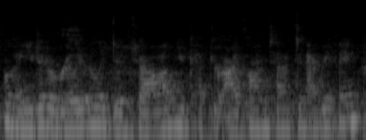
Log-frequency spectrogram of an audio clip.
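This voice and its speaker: A woman's voice: little pitch movement, quick pace. A woman interviewing and coaching in an encouraging, informal way. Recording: roomy, noisy phone recording with rumble.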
